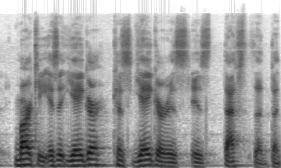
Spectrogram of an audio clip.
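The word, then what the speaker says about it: Jágr: favorite hockey player uh it's it's Jagger but could somebody say yogger if you're from checklist Sakia you could say Yer is that how yam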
